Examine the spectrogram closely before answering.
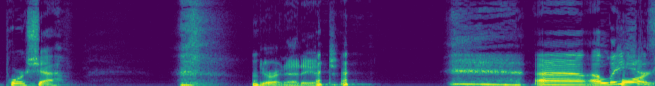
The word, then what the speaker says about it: Porsche: and he also said to tell you it's pronounced Porsche you're an idiot uh Alicia Sloan says extra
